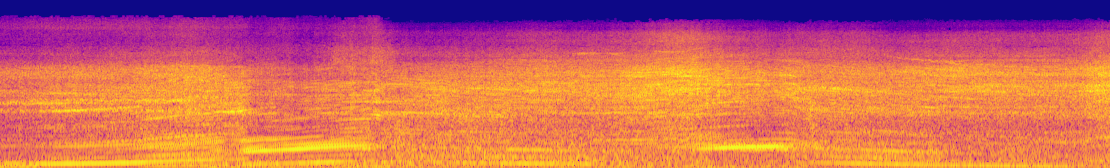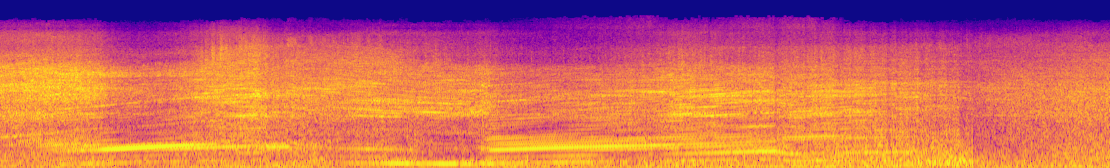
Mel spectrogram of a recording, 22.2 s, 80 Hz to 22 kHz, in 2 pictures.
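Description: Yamaha MT-10's crossplane inline-four engine on its stock exhaust, running under load and revving up and down: its pitch climbs under acceleration and drops back at gear changes or when the throttle is eased, several times over.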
